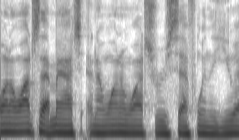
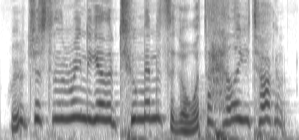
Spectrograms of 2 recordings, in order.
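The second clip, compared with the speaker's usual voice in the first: much higher, fast, baffled squeak; high mock Rusev voice; much faster than usual. Rusev baffled by Jinder's greeting, high squeaky mock voice. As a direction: squeak it out like a confused big man.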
